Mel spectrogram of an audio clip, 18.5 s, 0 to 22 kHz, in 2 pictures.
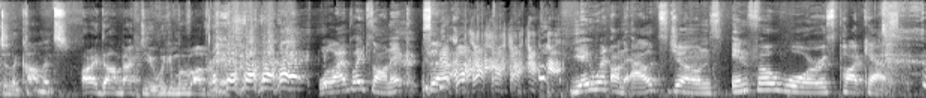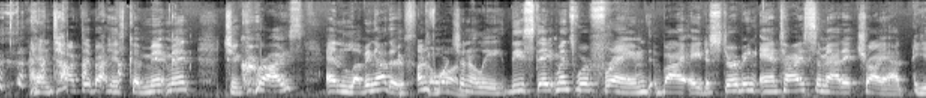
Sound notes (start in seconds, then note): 4.0 laughing; 4.0 both laughing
